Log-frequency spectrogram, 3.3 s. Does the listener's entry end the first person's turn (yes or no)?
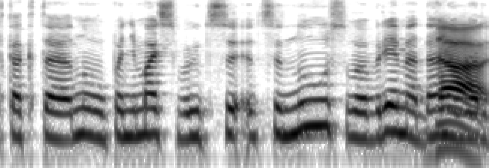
yes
